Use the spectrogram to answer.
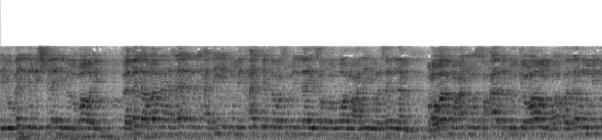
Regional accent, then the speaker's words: Egypt

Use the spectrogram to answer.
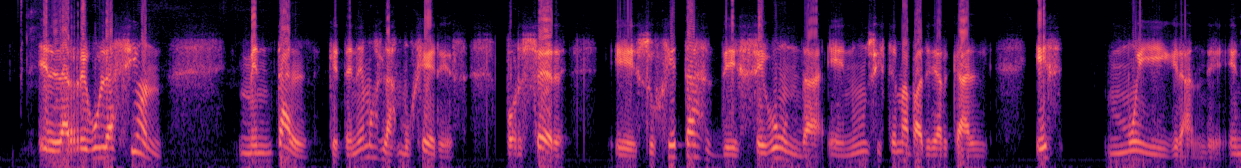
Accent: Lincoln, Buenos Aires Province, Argentina; moved away; si bien yo soy oriunda de Lincoln, provincia de Buenos Aires, el sexilio me llevó a marcharme de mi ciudad muy joven

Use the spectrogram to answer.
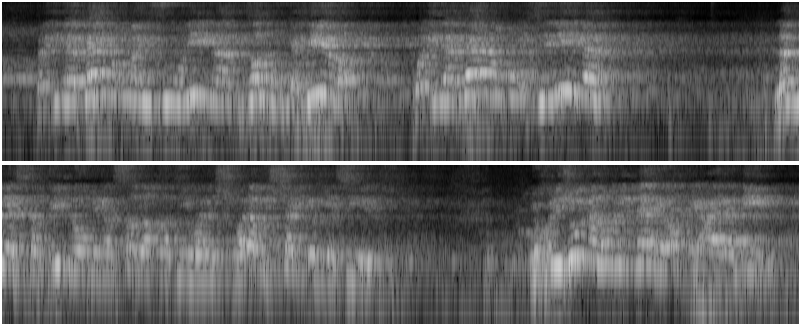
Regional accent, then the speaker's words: Egypt; اللهم احفظ بلدنا مصر وسائر بلاد

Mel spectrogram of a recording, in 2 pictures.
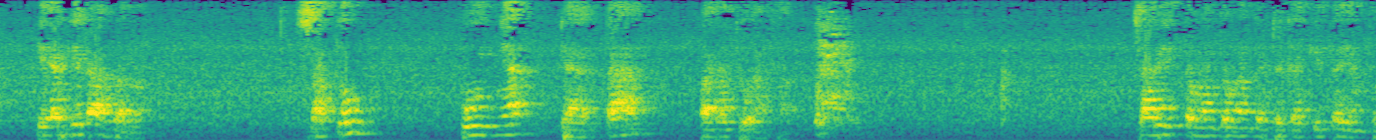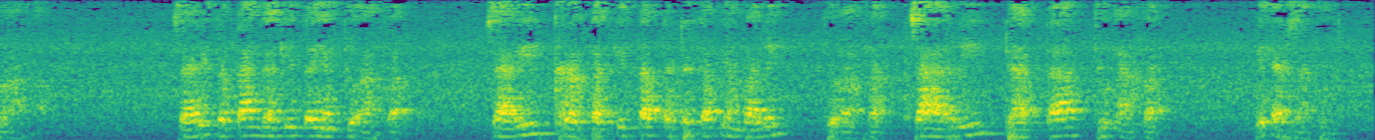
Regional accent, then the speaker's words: Sidokari, Indonesia; Saya punya pohon mangga dulu di kampung saya di sini, Sidokari.

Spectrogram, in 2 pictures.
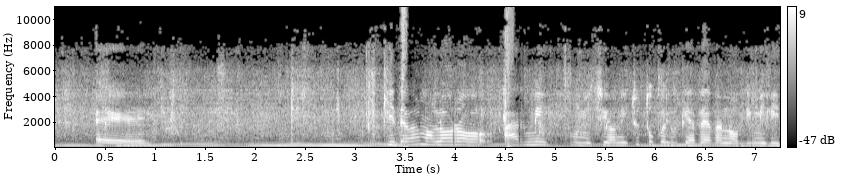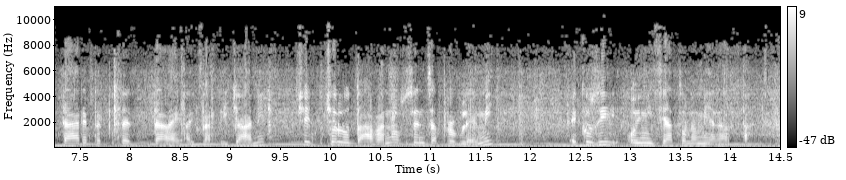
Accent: Gorizia, Friuli-Venezia Giulia, Italy; di Sant'Andrea, Gorizia, Friuli Venezia Giulia. Sono slovena, di origine slovena.

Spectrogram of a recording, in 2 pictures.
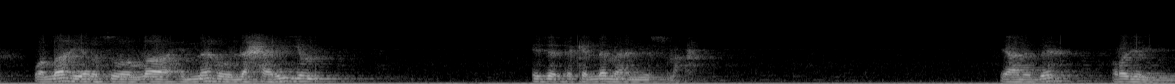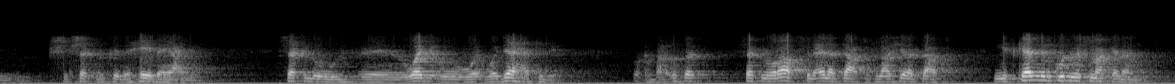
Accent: Egypt; عندنا في مصر يقول له دارينا بسكاتك

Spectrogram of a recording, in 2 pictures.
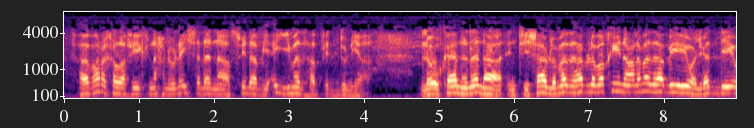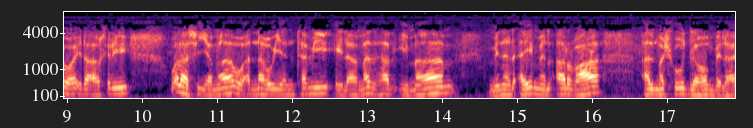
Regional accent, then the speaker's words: Damascus, Damascus Governorate, Syria; فكما يقولون عندنا في دمشق الشام بساط أحمدي

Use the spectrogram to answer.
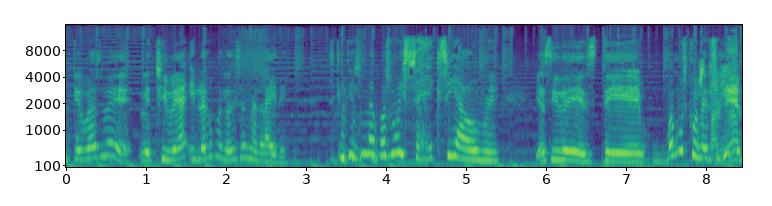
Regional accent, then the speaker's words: Mexico; no, soy mexicana, me lleva

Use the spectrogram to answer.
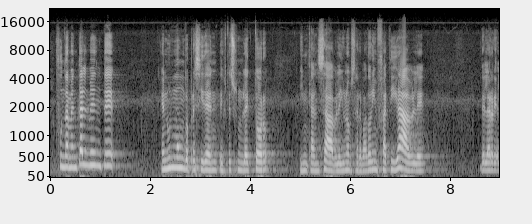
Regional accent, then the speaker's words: Argentina; con ese reconocimiento que le doy como argentina y como militante política

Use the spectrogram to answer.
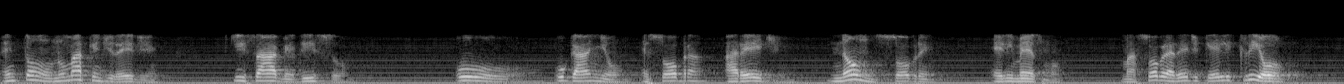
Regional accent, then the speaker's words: Italy; Portuguese is a second language; É claro que eu sou italiano, escrevo com o teclado do meu computador italiano, então faltam acentos, faltam coisas

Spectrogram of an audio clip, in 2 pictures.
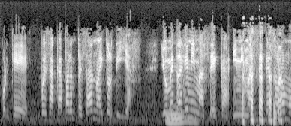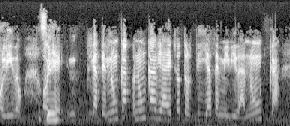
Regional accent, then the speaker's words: Mexico; now in El Paso, United States; cuando nos fuimos de México a El Paso, que es frontera con México

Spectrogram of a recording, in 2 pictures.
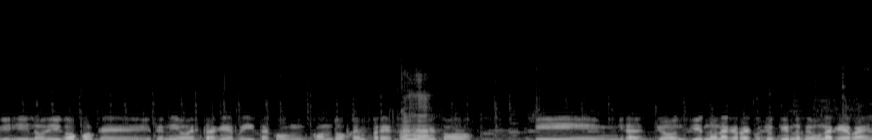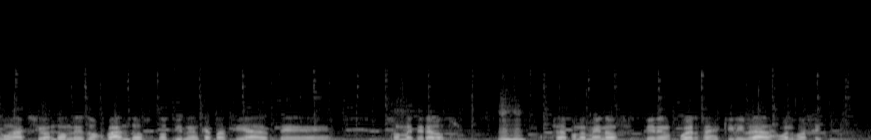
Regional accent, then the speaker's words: Venezuela; lo digo como venezolano, chavista, revolucionario

